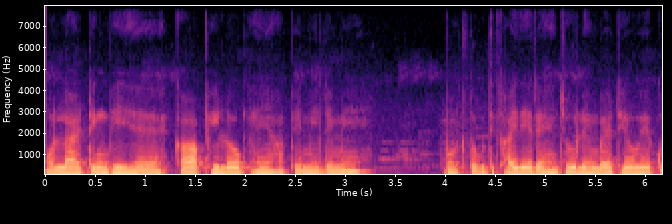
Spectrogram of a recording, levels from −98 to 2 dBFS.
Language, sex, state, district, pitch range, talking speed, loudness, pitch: Hindi, female, Chandigarh, Chandigarh, 195-210 Hz, 225 wpm, -15 LUFS, 205 Hz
